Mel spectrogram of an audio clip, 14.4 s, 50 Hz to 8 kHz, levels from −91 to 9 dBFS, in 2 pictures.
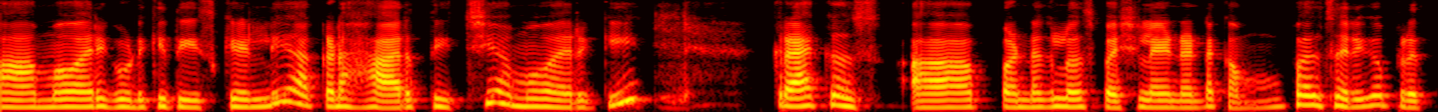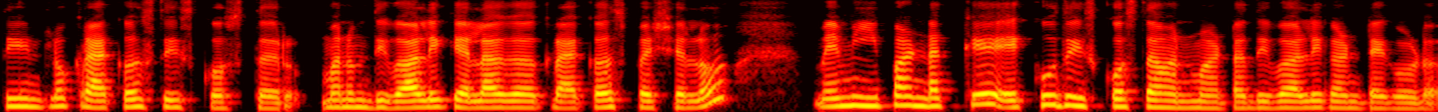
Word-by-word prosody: ఆ! -, -, +3 dB
అమ్మవారి 195 Hz, +2 st, +2 dB
గుడికి 195 Hz, +1 st, -2 dB
తీసుకెళ్లి 195 Hz, -, -2 dB
అక్కడ 210 Hz, -3 st, +1 dB
హారతిచ్చి 190 Hz, -, +1 dB
అమ్మవారికి 200 Hz, -, -1 dB, 0.8 s
క్రాకర్స్ 220 Hz, 0 st, +4 dB, 0.3 s
ఆ -, -, +7 dB, 0.3 s
పండగలో 190 Hz, +2 st, +1 dB
స్పెషలేంటంటే 180 Hz, +1 st, 0 dB
కంపల్సరీగా 215 Hz, +5 st, -1 dB
ప్రతి 175 Hz, +2 st, -2 dB
ఇంట్లో 205 Hz, +2 st, -3 dB
క్రాకర్స్ 190 Hz, +2 st, +1 dB
తీసుకొస్తారు. 160 Hz, -4 st, -6 dB, 0.2 s
మనం 190 Hz, 0 st, 0 dB
దివాళీకెలాగా 175 Hz, 0 st, +3 dB
క్రాకర్స్ 170 Hz, +3 st, -1 dB
స్పెషలో, 175 Hz, 0 st, -1 dB, 0.6 s
మేము 215 Hz, +3 st, +3 dB
ఈ -, -, +2 dB
పండగకే 225 Hz, +3 st, +2 dB
ఎక్కువ 250 Hz, +8 st, 0 dB
తీసుకొస్తామన్నమాట 185 Hz, -6 st, -1 dB, 0.2 s
దివాళీ 170 Hz, +1 st, -1 dB
కంటే 160 Hz, -1 st, -4 dB
గూడా. 150 Hz, -, -6 dB
190 Hz, 115 wpm, -24 LUFS, 175-205 Hz, 0.8 s, ఆ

